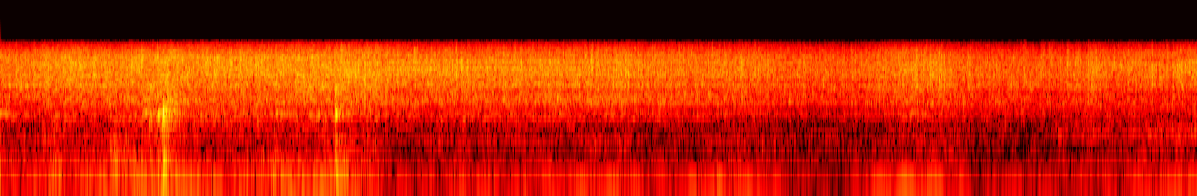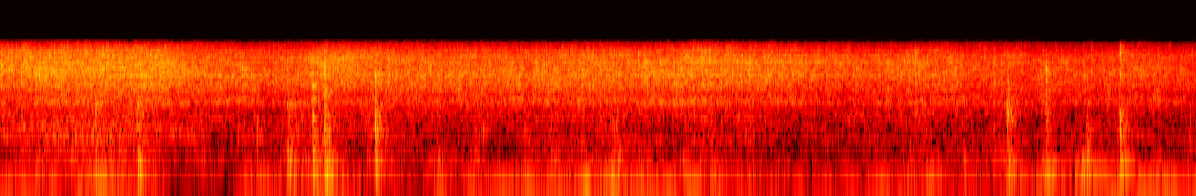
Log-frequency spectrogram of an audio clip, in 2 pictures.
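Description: Diced potatoes sizzling in oil in a nonstick frying pan, stirred with a slotted spatula that knocks and scrapes against the pan now and then. Water is poured into the pan partway through.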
